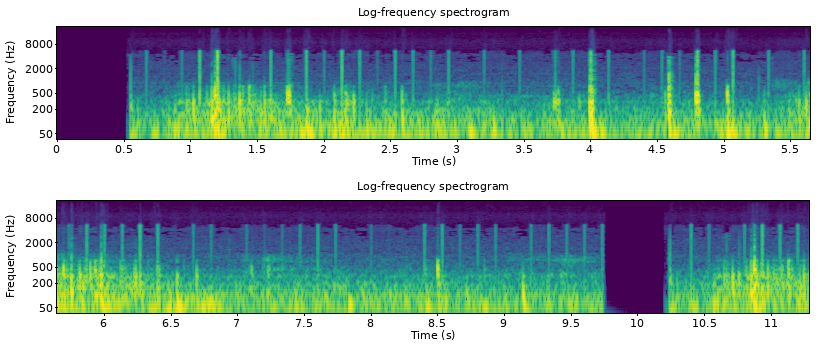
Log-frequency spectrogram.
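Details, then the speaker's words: Stethoscope breath sounds with many short, explosive, low-pitched popping clicks clustered during breaths: coarse crackles. "Les râles crépitants sont des bruits courts et explosifs. On distingue selon leur hauteur les crépitants fins et les gros crépitants."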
